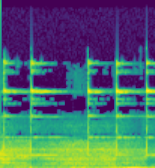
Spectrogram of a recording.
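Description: Devotional mantra chanting over a sustained low drone, with small hand cymbals (karatalas) striking a regular beat that leaves a high ringing.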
